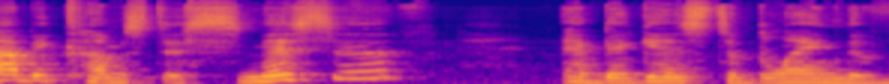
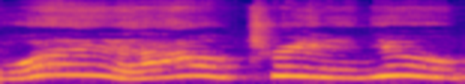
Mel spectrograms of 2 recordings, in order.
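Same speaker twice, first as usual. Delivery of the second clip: indignant victim, pitched up; 11 semitones higher than usual. Retold or imitated. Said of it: "you're like".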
